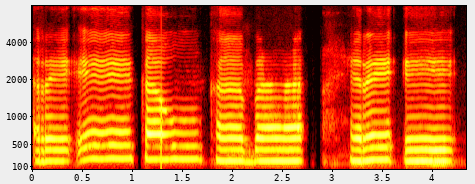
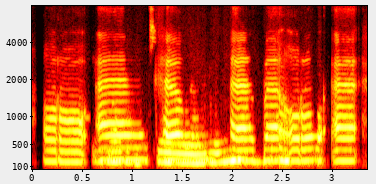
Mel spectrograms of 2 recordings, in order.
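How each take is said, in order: First: The r is light with a fronted e vowel. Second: The r is heavy with a full a vowel. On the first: The vowel is read with imalah. "jadi tipis" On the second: The vowel is read without imalah. "Kalau dibaca tidak imalah, ro itu tebal"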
